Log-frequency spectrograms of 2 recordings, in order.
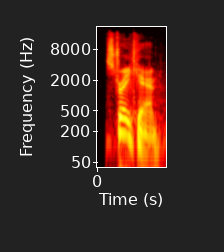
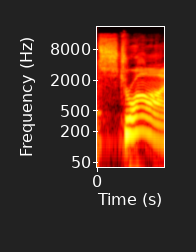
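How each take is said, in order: First: The middle consonant of the name is sounded. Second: The middle consonant of the name is silent. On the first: The speaker calls it wrong. "I was saying Strachan or whatever I was saying on the show" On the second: The speaker calls it right. "Strahan, I guess, is the right pronunciation"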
